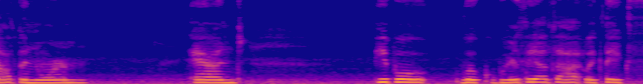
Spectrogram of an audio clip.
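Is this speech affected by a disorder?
Yes: cerebral palsy; speech delay and issues, raspy voice, big breaths between sentences.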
